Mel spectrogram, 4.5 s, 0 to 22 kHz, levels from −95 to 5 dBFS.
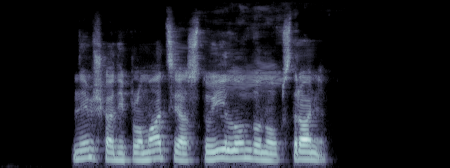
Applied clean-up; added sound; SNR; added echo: neural mask model Resemble Enhance denoiser.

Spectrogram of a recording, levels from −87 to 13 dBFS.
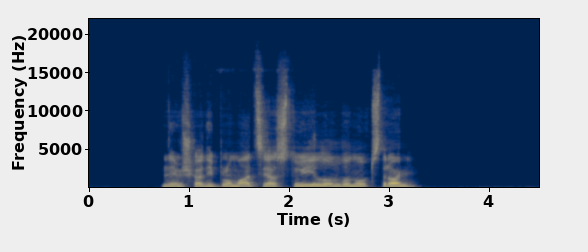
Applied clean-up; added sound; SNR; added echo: neural mask model DeepFilterNet 3.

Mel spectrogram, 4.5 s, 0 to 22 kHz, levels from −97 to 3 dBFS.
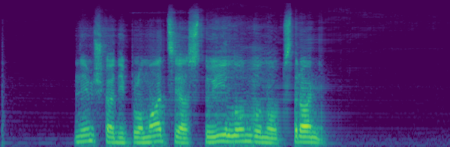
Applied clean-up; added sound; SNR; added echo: neural mask model RNNoise.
